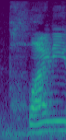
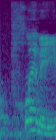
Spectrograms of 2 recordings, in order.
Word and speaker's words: Pliny: the Common Era by Pliny the Younger or plenty depending on how you pronounce it about a haunted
